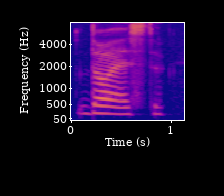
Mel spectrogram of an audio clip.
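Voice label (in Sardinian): "ddo'est", female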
